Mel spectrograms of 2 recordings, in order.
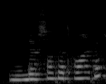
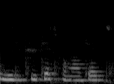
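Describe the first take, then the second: First: The middle is said as the number nine hundred. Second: The middle is said as the letter Q.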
